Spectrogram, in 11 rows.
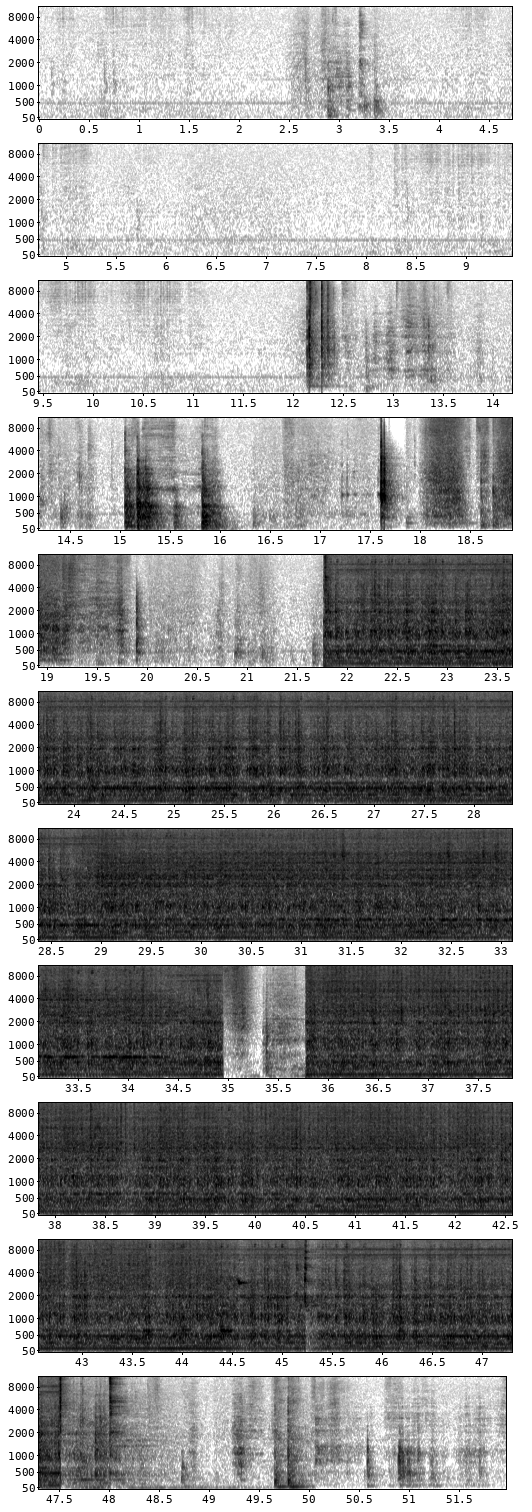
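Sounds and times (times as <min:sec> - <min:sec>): drill press boring into wood: 0:21.8 - 0:35.0, 0:35.8 - 0:48.2.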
